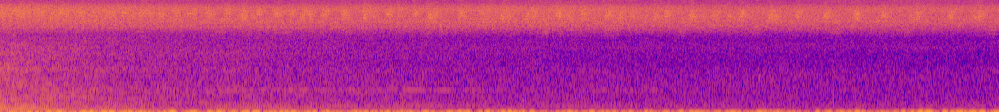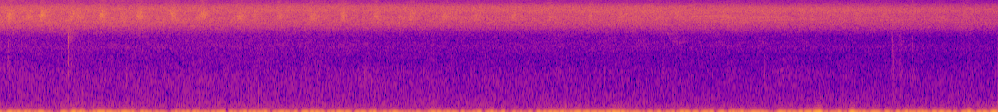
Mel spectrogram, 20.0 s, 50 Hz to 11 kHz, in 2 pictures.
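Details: In a Nisshin city residential district outside Nagoya, Japan, at 1 PM on 28 July 2021, summer cicadas keep up a constant piercing buzz; a low tonal hum sounds in the first seconds, then only the insect drone and faint ambient rumble remain.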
